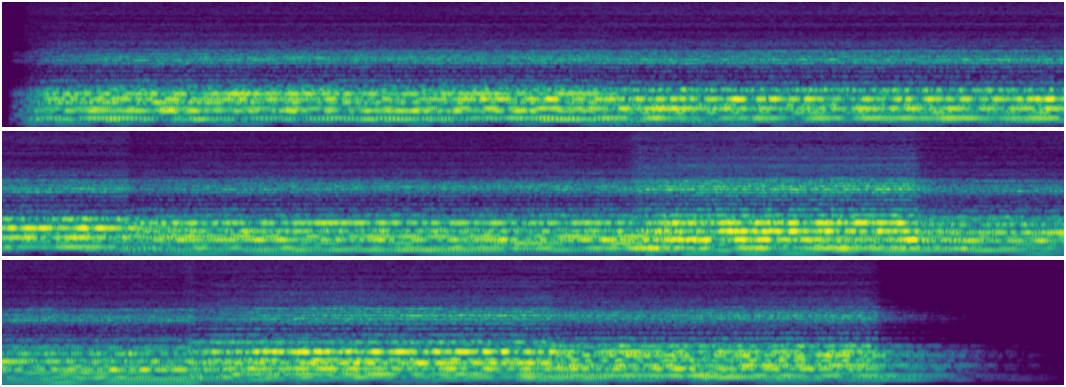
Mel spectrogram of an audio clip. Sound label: SUStain Long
